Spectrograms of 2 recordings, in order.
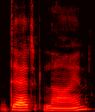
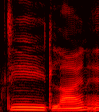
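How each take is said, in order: First: The first vowel is a short e sound. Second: The first vowel is a long ee sound. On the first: The speaker calls it right. "it's deadline" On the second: The speaker calls it wrong. "deadline is not pronounced as a long E. It's not deadline"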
